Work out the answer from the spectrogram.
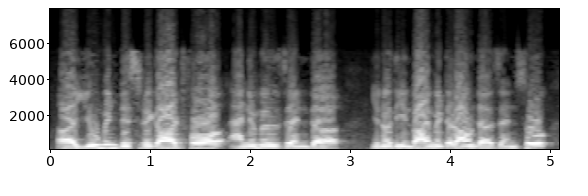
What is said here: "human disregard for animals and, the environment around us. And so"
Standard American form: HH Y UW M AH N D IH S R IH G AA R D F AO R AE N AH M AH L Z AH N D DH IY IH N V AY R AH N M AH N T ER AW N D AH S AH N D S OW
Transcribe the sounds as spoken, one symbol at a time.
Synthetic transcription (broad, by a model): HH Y UW M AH N D IH S R IH G AA R D F AO R AE N AH M AH L Z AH N D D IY IH N V AY R AH N M AH N T ER AW N D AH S AH N D S OW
